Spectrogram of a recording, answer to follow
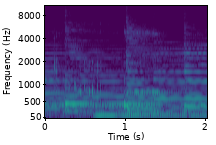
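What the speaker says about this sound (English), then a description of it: "Hear the green frog." A green frog croaks three times at a slow, regular pace, each call a short, twangy, plucked note over a soft, steady background hum, close and clear with no voices.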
